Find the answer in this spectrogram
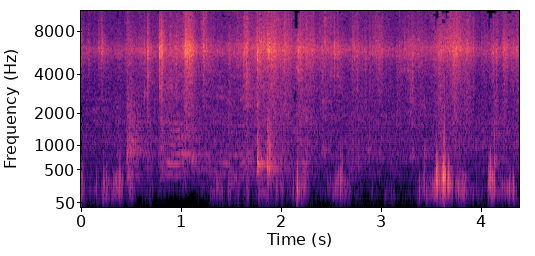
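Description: Rottweiler gnawing and tugging at a raw whole pork leg, the joint knocking and scraping on a tile floor in irregular bumps, with one loud knock near the end.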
